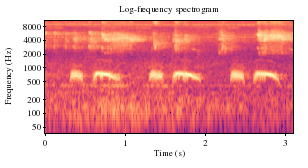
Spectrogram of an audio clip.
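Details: Trapped wild pigeon, still struggling against the snare in Cambodia, repeats a short low coo followed by a longer drawn, slightly falling coo, about once a second, over faint high chirps.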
